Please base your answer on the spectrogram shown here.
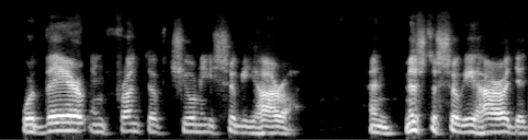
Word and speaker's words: Chiune: Chiune Sugihara, it's a very strange first name, Chiune. If you turn it into Hebrew, C-H-I-U-N-E, C-H in Hebrew is pronounced Chiune.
